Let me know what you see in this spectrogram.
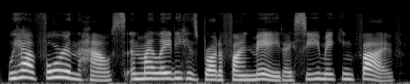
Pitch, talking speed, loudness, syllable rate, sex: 240 Hz, 265 wpm, -17 LUFS, 5.4 syllables/s, female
